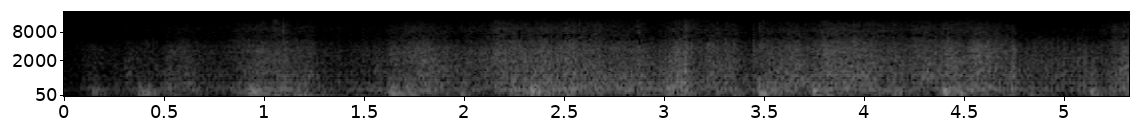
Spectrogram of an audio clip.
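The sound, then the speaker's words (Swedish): A wooden floor in a school classroom creaks and groans under a series of footsteps as someone walks, each step giving a short creak over a steady background hiss. No one speaks. “Och nu börjar vi närma oss och så här låter ju golvet när man går.”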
